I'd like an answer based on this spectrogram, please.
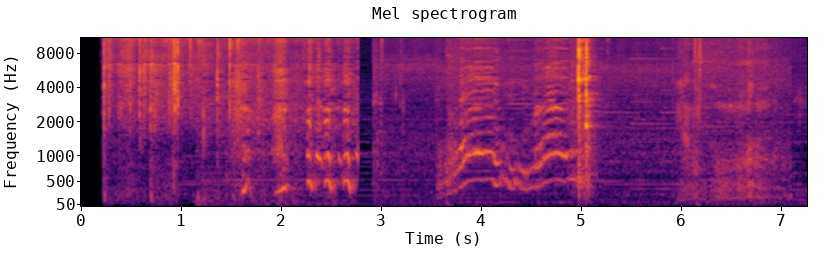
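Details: House cat calling for food at dinner time, something that happens every day: several short wavering meows, then a long, rising-and-falling wailing yowl, ending in softer murmured calls, with faint music behind.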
